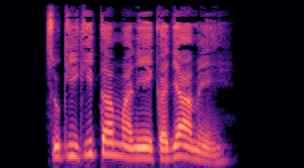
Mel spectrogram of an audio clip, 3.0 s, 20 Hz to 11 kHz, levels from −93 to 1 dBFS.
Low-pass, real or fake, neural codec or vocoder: 9.9 kHz; real; none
